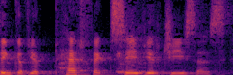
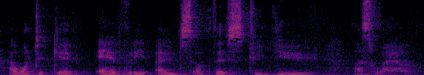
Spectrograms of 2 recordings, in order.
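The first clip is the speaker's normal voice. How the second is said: tender Jesus voice; 6 semitones lower, 13 dB quieter than usual. Acted. Voicing Jesus offering his hand.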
